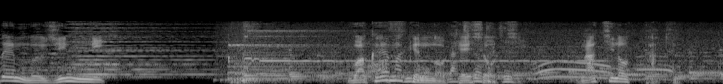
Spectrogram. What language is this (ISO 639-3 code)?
jpn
